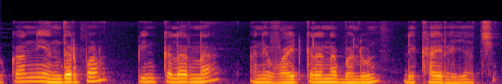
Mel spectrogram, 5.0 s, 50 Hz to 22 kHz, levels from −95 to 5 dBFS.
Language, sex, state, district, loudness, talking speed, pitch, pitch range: Gujarati, male, Gujarat, Valsad, -17 LUFS, 165 wpm, 165 Hz, 150-180 Hz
